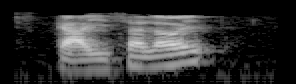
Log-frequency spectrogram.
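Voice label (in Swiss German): "geissalàuib", Alsatian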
